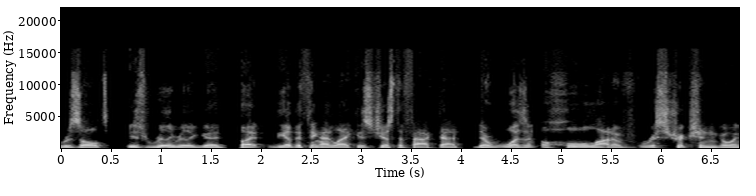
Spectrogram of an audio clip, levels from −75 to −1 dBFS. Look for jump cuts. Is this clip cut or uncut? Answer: uncut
